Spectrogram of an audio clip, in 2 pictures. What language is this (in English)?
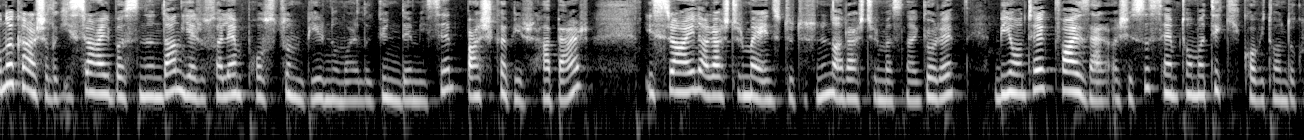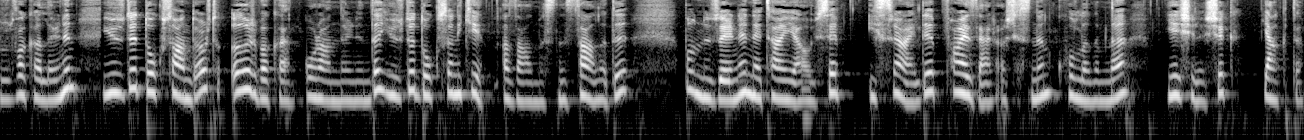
Turkish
